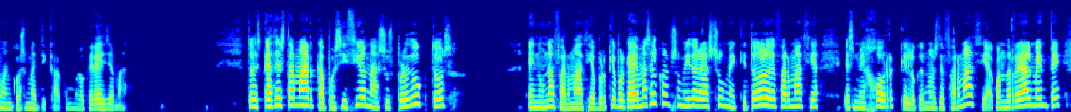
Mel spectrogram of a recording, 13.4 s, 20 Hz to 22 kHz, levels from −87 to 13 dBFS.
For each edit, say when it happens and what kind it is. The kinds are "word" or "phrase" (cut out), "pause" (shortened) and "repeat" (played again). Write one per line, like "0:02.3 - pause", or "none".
none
